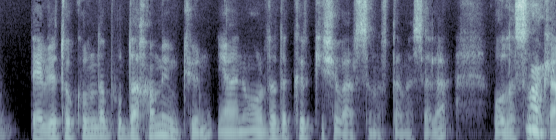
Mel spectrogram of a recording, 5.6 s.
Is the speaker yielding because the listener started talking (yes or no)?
no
